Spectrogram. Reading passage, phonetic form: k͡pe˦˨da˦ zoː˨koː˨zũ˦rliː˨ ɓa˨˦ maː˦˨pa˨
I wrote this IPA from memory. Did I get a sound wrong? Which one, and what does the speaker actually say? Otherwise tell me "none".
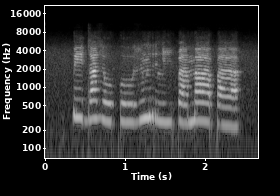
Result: none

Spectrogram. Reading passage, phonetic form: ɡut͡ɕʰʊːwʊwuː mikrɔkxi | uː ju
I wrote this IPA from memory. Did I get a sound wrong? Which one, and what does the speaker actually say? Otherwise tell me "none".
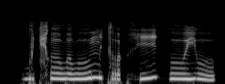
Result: none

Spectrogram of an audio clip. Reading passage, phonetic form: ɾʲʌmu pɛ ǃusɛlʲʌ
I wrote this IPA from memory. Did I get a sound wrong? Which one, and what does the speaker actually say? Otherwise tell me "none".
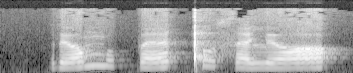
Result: none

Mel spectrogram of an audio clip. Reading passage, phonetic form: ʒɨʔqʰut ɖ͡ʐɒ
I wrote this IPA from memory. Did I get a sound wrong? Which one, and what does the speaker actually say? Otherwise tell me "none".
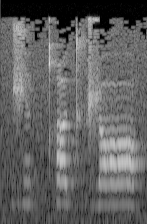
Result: none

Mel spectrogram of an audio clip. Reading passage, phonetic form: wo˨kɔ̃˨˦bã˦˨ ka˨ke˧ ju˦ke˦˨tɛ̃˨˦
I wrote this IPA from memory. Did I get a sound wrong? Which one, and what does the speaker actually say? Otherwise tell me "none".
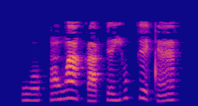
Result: b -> w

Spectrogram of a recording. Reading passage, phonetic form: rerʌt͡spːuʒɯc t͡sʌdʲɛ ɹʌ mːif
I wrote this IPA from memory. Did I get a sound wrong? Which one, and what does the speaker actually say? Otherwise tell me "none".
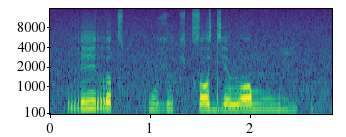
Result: c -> t͡ʃ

